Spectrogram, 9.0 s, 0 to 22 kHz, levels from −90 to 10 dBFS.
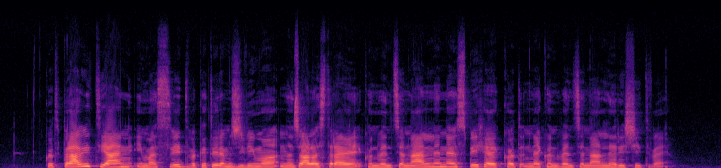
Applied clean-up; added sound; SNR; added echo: none; none; none; none.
